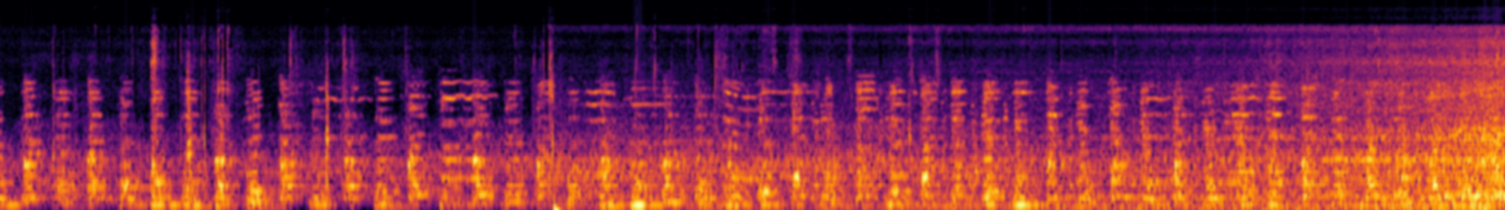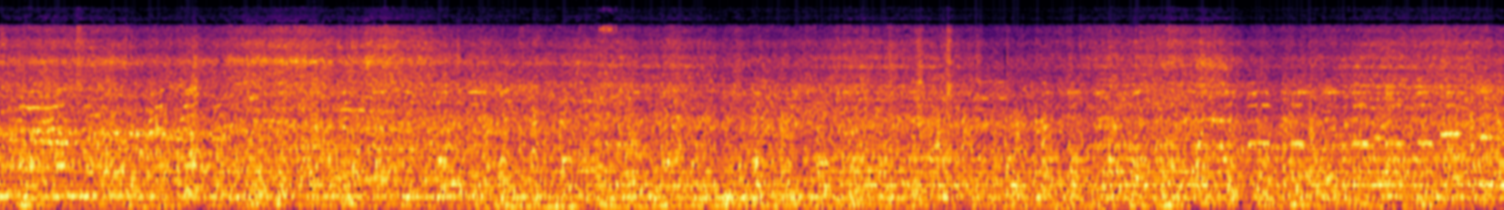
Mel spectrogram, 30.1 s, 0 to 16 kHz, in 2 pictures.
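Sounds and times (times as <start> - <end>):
diesel locomotive passing: 0.0 - 30.0
train cars rumbling: 0.0 - 30.0
wheels clacking on rails: 0.0 - 30.0.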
